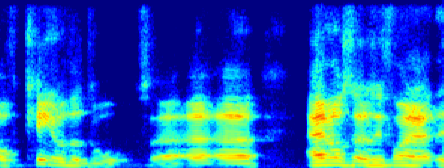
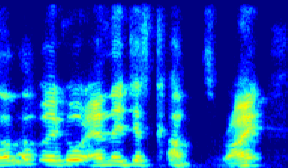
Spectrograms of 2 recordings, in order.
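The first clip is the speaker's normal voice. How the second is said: ordinary talk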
